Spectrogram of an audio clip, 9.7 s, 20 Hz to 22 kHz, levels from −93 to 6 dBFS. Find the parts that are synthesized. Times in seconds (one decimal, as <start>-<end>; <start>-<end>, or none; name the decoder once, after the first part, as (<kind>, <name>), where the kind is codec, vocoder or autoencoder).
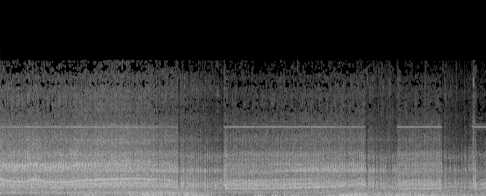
none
